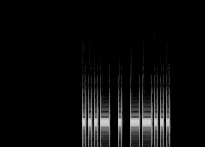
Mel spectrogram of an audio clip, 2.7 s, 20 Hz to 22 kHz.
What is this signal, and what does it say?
Morse code, heard as a keyed tone, about 30 wpm, 700 Hz. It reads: VE7
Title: Callsign Prefixes for Top 100 DXCC - 30wpm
